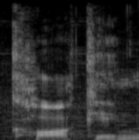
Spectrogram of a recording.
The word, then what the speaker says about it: caulking: He did a really bad job caulking the tub. And so the way you pronounced it, I think would have avoided a lot of the laughter. I felt the L. You didn't say the L, but I felt it.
